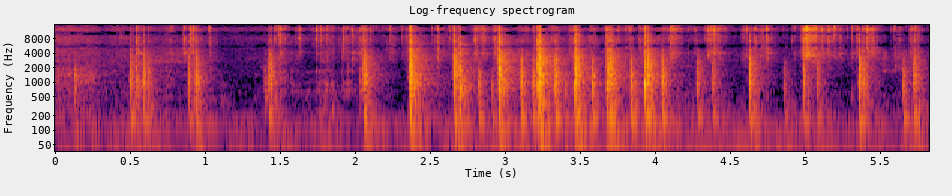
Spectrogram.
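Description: A knife cuts through a baked vegan enchilada casserole with crispy edges, giving a run of quick, irregular tapping and crunching strikes on a board that grow denser toward the end, close and fairly faint, with no talking.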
